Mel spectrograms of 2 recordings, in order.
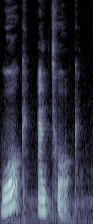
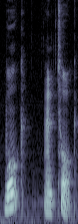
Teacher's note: the silent letter L in words like walk and talk. You can't hear the letter L.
